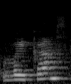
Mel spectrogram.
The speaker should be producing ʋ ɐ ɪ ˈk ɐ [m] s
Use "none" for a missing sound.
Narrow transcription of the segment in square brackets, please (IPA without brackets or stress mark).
m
